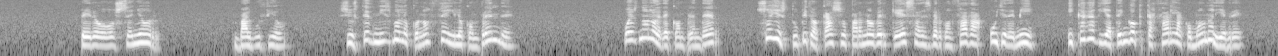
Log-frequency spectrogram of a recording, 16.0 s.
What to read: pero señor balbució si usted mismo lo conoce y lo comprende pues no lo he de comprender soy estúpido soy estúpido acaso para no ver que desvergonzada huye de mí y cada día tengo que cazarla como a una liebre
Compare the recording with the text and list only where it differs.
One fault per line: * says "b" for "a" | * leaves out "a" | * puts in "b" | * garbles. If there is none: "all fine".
* leaves out "soy estúpido"
* puts in "esa"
